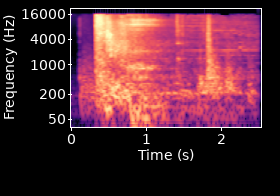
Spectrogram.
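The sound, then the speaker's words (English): Gunshots are fired through a car's passenger window in a film scene. A loud, sharp blast breaks into a heavy rumbling tail, followed by a couple more sharp reports. “Creeping up behind the vehicle, he fires through the passenger window and kills Lagonda. A bullet hits Freddy's shoulder, throwing him against the car.”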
